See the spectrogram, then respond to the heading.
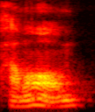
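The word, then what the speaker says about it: حمام: There is small, very small vowel here, which is like a se, like this. What it does is makes you pronounce this letter a bit harder, almost twice.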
